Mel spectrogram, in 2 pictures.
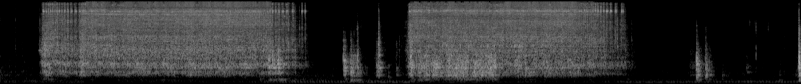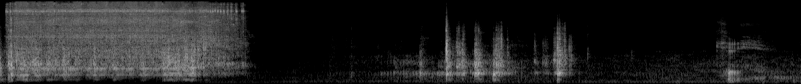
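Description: Broadband bursts of a powered driver or wrench loosening fasteners on a 2004-2010 Lexus/Toyota 3MZ-FE engine cover, three long runs of about two to three seconds each with short pauses, followed by quieter clinks and rattling as parts are handled.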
